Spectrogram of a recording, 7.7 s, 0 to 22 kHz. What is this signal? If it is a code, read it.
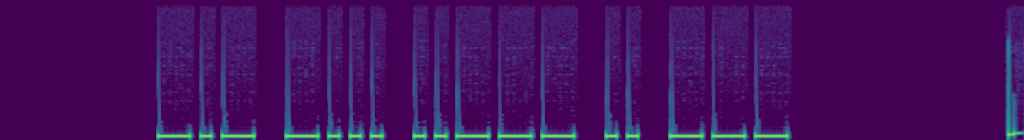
Morse code, heard as a keyed tone, about 15 wpm, 700 Hz. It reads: KB2IO
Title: USA Call Signs - 5 Characters - 2x Character Spacing - 15wpm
